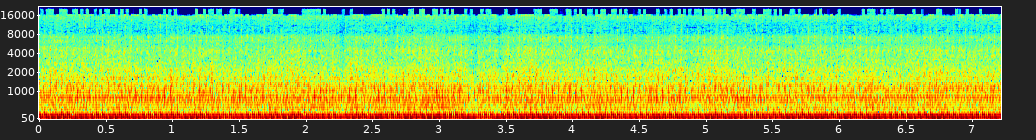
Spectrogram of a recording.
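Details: Cub Cadet 1106 riding lawn tractor (1987; listed as 1986), sat over 4 years, bottom carburetor adjustment screw ineffective: loud, hard-thumping small engine with an uneven, stumbling beat at steady speed. Rough running; old fuel through fuel line suspected, not confirmed.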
